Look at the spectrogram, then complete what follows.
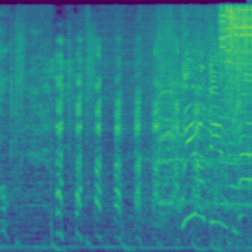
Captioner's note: laughter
